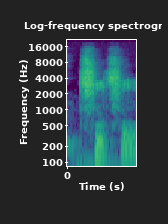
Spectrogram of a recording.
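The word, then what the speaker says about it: Qiqi: know her i know this girl's name is chi chi and i've been saying kiki i don't know why i've been saying kiki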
